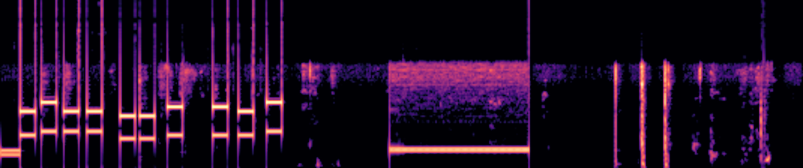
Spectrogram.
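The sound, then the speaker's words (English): A quick string of touch-tone beeps as radio station staff dial a woman's phone number, then a single steady ringing tone on the line, followed by a few faint clicks. No voices are heard. “We'll call her and then we're going to talk to her first.”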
